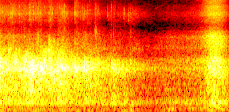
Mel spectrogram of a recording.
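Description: Audience applause for courage, a dense wash of clapping that swells early, thins out, then briefly rises again before fading.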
